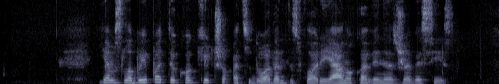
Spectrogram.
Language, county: Lithuanian, Šiauliai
